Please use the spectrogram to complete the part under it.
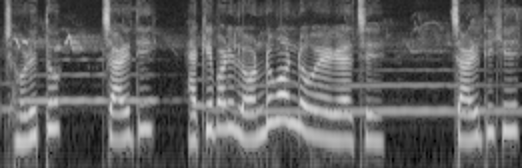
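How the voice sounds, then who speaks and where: A man's voice: high-pitched, animated, unhurried, over music. A man voicing a caring bird husband in a children's cartoon, speaking in an earnest, soothing way. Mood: alarmed.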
